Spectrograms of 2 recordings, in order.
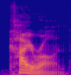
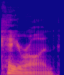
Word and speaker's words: Chiron: But there's another centaur, Chiron, sometimes pronounced Chiron, who embodied everything that the violent centaurs did not.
